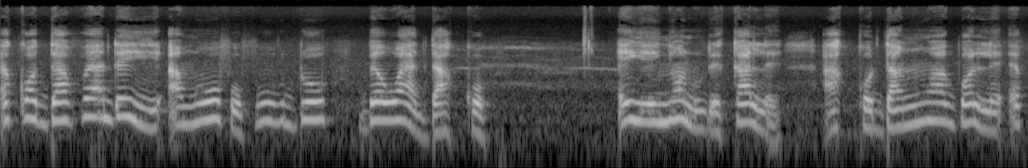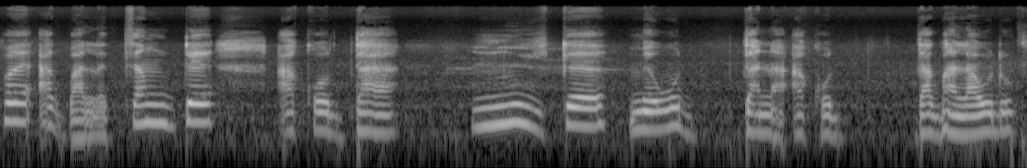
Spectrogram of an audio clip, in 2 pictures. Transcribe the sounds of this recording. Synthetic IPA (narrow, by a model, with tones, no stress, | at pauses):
ɛ˨kɔ˨d̪a˨ɸɛ˦a˨ɖe˦ji˨a˨me˨wo˦ɸo˨ɸu˦ɖo˦ | be˦wo˦a˨d̪a˨kɔ˨ | e˦je˦ɲɔ̃˦nũ˨ɖe˨ka˦lḛ˨a̰˨kɔ˨d̪a˨nũ˦a˨ɡ͡bɔ˦lɛ˨ʔɛ˦ɸe˦a˨ɡ͡bã̰˨lɛ̰˨t̪ɛ˦mɖɛ˦ | a̰˨kɔ˨d̪a˨ | nũ˦ji˨ke˦ | mɛ̃˨wo˦ | d̪̥a˨nã̰˨ʔa˨kɔ˨ | d̪a˨ɡ͡bã˨la˨wo˦ɖo˦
